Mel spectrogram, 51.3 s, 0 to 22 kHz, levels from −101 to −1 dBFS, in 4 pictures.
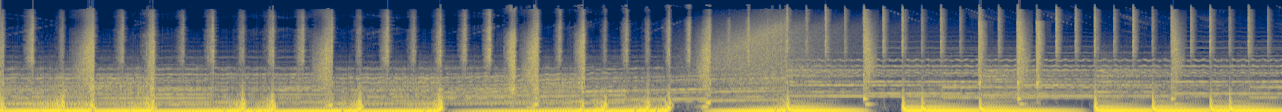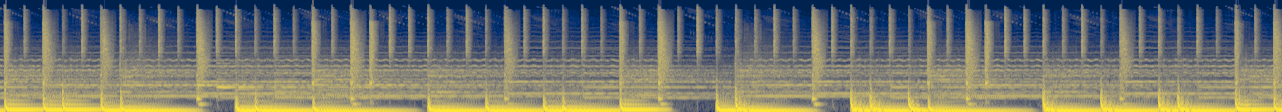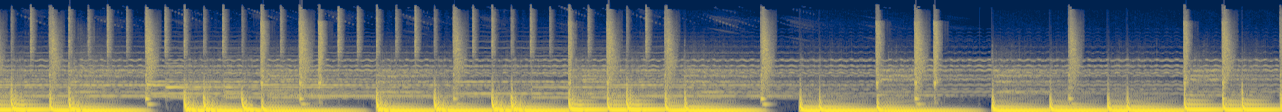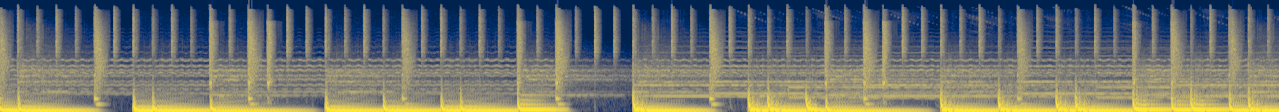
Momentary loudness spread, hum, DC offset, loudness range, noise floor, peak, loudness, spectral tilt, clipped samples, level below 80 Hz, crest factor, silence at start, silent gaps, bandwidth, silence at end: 7 LU; none; under 0.1%; 4 LU; -26 dBFS; 0 dBFS; -10 LUFS; -5 dB/octave; under 0.1%; -6 dBFS; 6 dB; 0 s; none; 17 kHz; 0 s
